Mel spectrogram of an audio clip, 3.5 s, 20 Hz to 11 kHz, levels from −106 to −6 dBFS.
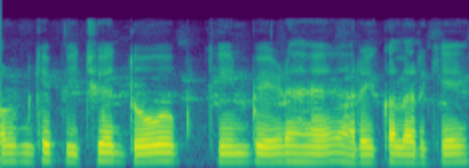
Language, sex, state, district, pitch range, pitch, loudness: Hindi, male, Uttar Pradesh, Shamli, 115-120 Hz, 115 Hz, -18 LUFS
